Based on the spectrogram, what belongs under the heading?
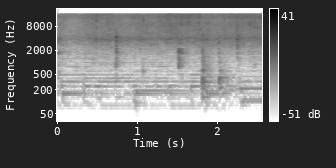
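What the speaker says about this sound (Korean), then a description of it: "소스를 넣으시고 오징어랑 한번 섞어주세요. 약간 빨리 볶으셔야 돼요, 이거는." Squid stir-fried quickly in a spicy sauce in a pan gives a steady loud sizzle, broken by the scrape and clatter of a utensil tossing the pieces.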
